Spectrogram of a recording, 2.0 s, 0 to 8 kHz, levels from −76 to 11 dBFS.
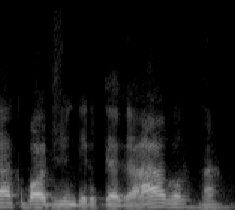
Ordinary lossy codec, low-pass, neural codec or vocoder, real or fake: none; none; codec, 16 kHz, 2 kbps, FreqCodec, smaller model; fake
